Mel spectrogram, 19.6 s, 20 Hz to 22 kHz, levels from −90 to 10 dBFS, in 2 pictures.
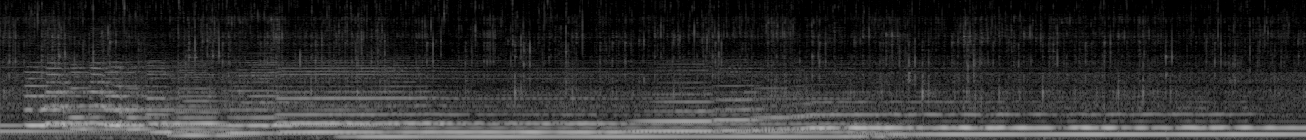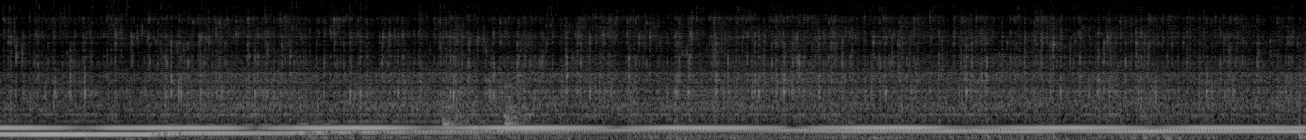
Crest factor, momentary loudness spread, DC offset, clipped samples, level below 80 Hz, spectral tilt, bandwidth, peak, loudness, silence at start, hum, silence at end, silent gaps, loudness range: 16 dB; 9 LU; under 0.1%; under 0.1%; -66 dBFS; -7.5 dB/octave; over 20 kHz; -14 dBFS; -31 LUFS; 0 s; none; 0 s; none; 7 LU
